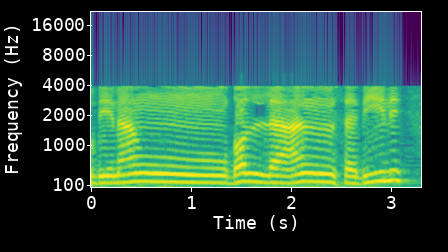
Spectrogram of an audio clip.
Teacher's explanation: انا كنت عاوز اسمع يا جماعة ان الغنة مفخمة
